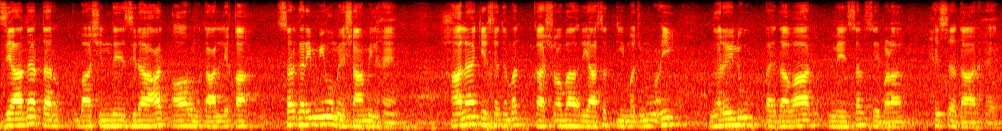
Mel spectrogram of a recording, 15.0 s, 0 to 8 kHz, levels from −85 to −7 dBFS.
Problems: constant background noise, background conversations at intervals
